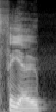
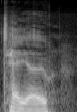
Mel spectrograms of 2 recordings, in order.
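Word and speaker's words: Théo: I think it's Theo Pourchaire, but it's probably it's pronounced Teo, like Teo Fabi, I guess, as a driver in the 90s.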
